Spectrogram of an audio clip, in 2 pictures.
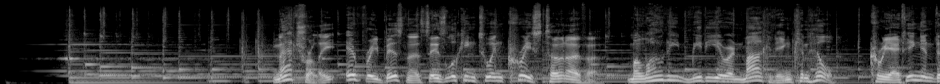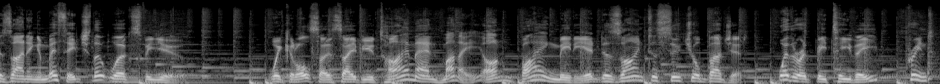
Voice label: WEB VO With Music; Moloney Media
